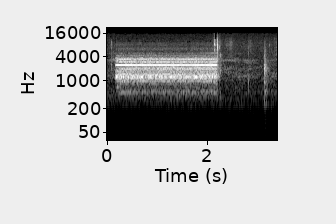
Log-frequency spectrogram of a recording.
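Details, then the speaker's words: Cherokee CBS-1000 CB radio transmitter on external DC power, power supply bypassed and many capacitors replaced: steady hissy buzz with fixed whistle tone on the carrier while keyed; transmit noise, cause undetermined, earlier bias readjustment only temporarily cleared it. "regards transmitter well less yet to be determined but but this is what it sounds like on transfers"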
